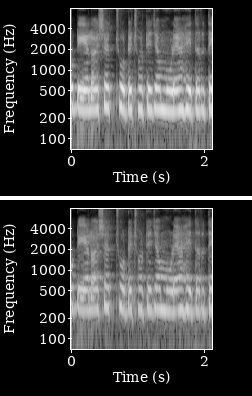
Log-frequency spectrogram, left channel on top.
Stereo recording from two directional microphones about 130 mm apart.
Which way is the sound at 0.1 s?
25° left (ahead or behind).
